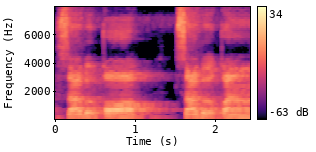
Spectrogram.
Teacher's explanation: سب با کے اوپر قلقلہ ہے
